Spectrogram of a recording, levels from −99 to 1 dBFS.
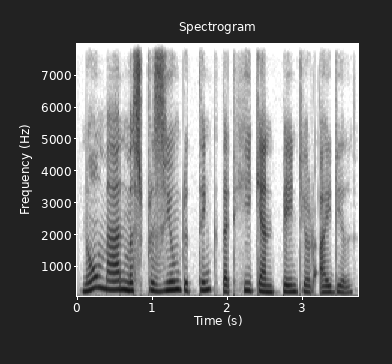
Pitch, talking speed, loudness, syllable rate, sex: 235 Hz, 190 wpm, -16 LUFS, 4.4 syllables/s, female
